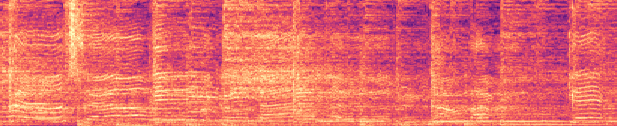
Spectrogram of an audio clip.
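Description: Live pop band music with a woman and a man singing, over a sustained bass line and drums.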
